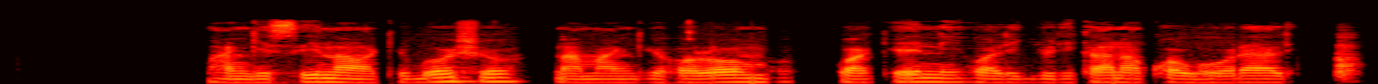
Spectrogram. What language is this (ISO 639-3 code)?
swa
